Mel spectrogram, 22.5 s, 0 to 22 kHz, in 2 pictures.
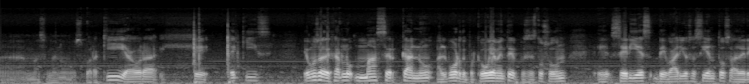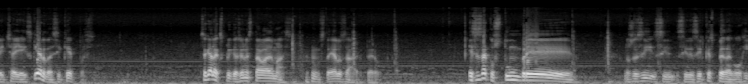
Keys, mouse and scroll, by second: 1.2 click, 2.9 g, 3.4 x, 5.0 click, 5.4 scroll down 1, 5.7-7.5 middle drag, 13.5-15.0 middle drag, 15.1-15.6 scroll up 2, 15.6 Tab, 15.9-17.7 middle drag, 18.0 click, 18.4-19.9 middle drag, 21.2 shift+middle click.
